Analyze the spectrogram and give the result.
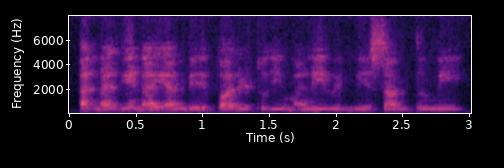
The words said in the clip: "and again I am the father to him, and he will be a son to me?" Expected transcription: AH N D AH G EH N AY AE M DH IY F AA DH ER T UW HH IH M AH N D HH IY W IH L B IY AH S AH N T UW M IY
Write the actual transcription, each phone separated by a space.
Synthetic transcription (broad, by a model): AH N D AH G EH N AY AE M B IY P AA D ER T UW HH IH M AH N HH IY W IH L B IY AH S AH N T UW M IY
